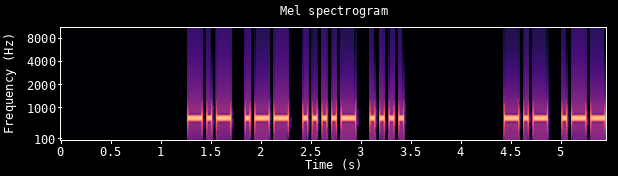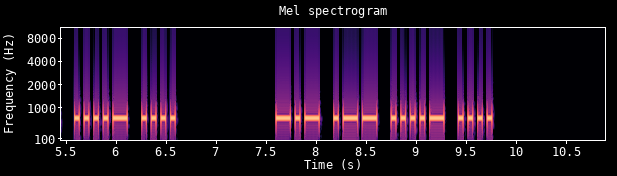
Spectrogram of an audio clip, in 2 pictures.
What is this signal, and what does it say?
Morse code, heard as a keyed tone, about 25 wpm, 700 Hz. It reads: KW4H KW4H KW4H
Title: USA Call Signs - 4 Characters - Repeated 3x - 25wpm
